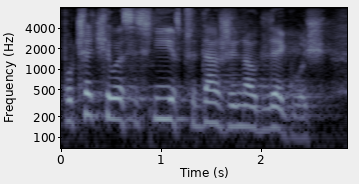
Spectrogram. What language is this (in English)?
Polish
